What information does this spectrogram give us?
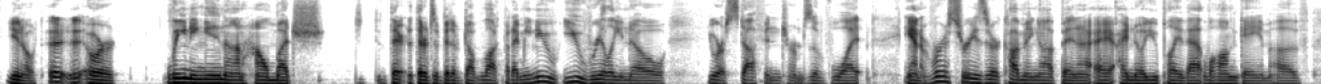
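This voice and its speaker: A man with a mid-pitched voice hosts a casual podcast interview. He speaks effusively and admiringly to his guest. The sound is dry, with very little room to it. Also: normal speed, a little mellow, no echo.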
